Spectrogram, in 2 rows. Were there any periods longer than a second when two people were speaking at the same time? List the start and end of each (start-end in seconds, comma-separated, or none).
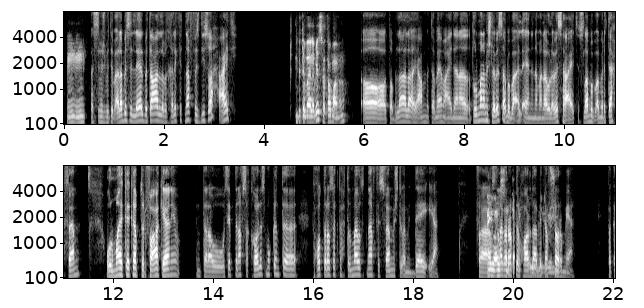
19.5-20.9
